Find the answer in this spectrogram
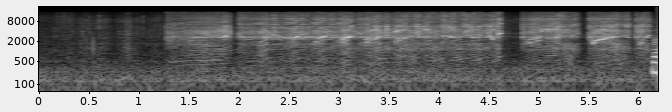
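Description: Electric nail drill with a small white bit running fast under the tip of an artificial nail, cleaning out beneath it: a high grinding whine with a wavering squeal that starts about a second in, with a few brief breaks.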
